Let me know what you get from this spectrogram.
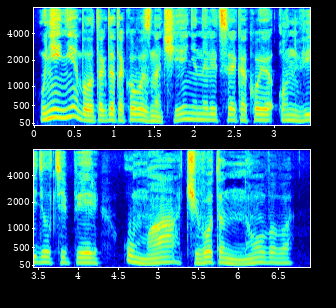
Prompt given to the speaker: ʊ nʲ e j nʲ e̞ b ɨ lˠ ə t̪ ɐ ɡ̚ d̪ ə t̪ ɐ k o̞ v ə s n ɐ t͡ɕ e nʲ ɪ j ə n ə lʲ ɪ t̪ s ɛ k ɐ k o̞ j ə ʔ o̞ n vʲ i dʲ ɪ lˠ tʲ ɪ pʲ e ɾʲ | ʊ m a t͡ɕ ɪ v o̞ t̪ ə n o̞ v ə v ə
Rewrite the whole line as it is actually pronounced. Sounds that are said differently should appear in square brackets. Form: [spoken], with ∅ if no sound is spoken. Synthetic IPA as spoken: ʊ nʲ e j nʲ e̞ b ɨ lˠ ə t̪ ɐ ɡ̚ d̪ [a] t̪ ɐ k o̞ v ə [z] n ɐ t͡ɕ e nʲ ɪ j ə n ə lʲ ɪ t̪ s ɛ k ɐ k o̞ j ə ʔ o̞ n vʲ i dʲ ɪ lˠ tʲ ɪ pʲ e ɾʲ | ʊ m a t͡ɕ ɪ v o̞ t̪ ə n o̞ v ə v ə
